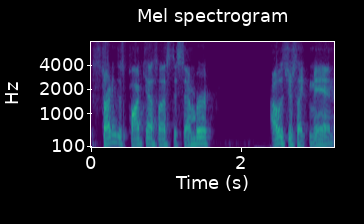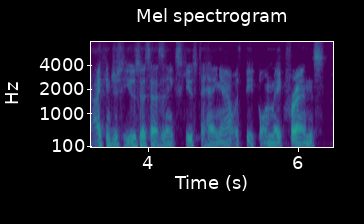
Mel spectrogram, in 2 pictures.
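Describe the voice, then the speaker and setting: A young man with a lowish voice hosts a casual podcast chat, swearing freely and cheering his guest on. His delivery is animated and story-driven. The sound is dry and close, with no room echo. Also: a little fast, breathy edge. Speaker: podcast host.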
